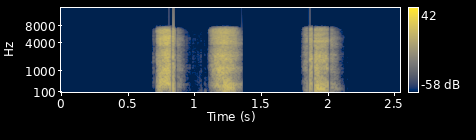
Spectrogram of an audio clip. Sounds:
Sniff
